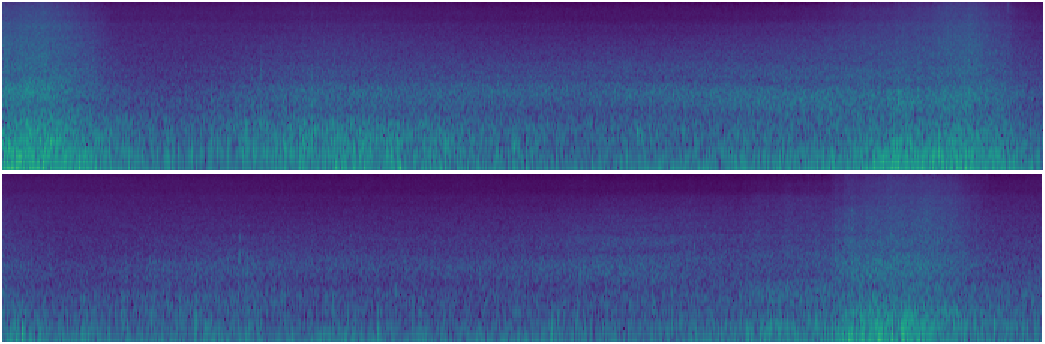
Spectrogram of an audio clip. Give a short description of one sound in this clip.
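Ocean waves roll in and crash on rocks, swelling and fading.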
